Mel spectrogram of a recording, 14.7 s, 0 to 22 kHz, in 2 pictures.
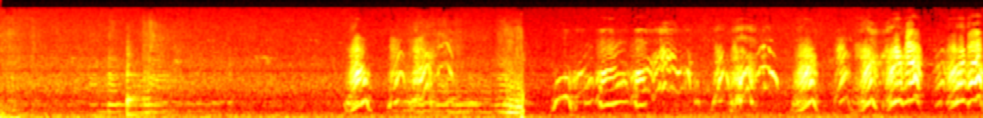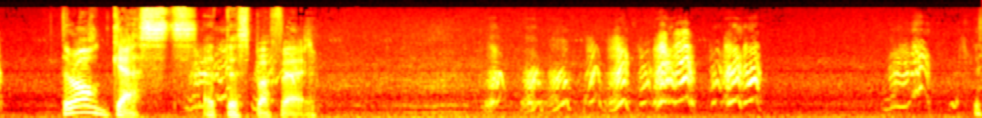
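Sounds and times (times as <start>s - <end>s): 
insects buzzing around a bison carcass: 0.0s - 14.7s
magpies chirping and chattering harshly: 2.6s - 3.5s, 4.1s - 9.8s, 11.0s - 13.1s, 14.0s - 14.7s
speech: 7.8s - 9.8s.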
